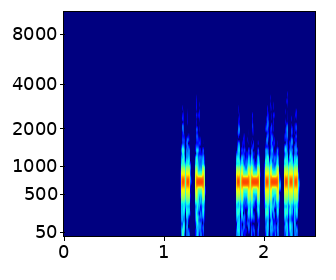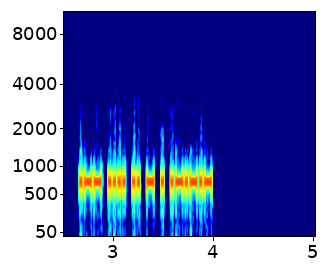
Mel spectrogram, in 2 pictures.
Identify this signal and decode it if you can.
Morse code, heard as a keyed tone, about 47 wpm, 700 Hz. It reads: IT WAS WHITE.
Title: 2x Word-Spacing - Sentences from Top 300 Words - 50wpm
